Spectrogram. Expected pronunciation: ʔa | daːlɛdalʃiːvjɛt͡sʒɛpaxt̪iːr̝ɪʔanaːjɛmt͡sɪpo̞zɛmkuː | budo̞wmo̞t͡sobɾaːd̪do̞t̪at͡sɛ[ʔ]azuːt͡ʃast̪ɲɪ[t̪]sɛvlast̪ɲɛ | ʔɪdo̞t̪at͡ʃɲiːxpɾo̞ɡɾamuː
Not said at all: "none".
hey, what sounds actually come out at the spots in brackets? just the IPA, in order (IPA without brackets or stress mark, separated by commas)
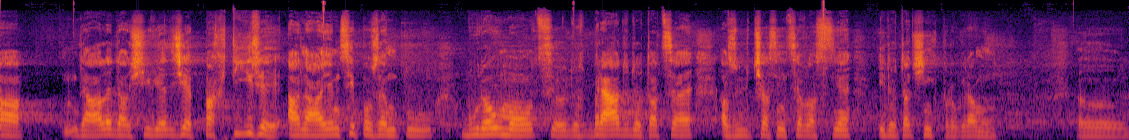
ʔ, t̪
